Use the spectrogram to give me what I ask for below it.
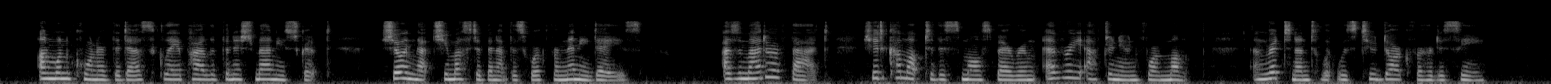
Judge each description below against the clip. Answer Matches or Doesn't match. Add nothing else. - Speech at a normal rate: Doesn't match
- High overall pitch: Matches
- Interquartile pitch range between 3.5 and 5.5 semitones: Doesn't match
